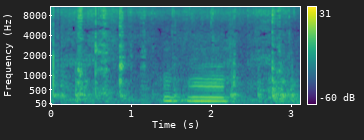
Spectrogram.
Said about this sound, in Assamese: চাওকচোন এইখিনি অলপ ভাজি লৈ এনেকৈ লৰাই ভাজি আছোঁ।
